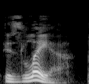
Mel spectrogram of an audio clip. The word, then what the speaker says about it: Leigha: And her name is Leia. But it's spelled L-E-I-G-H-A.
